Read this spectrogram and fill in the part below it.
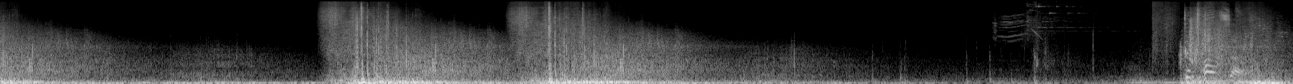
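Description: Spells cast in Hogwarts Legacy set off several loud explosive blasts, each a heavy boom that rolls away, with quieter gaps between them and a sharp magical shimmer near the end.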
